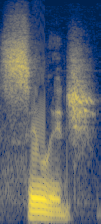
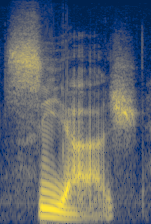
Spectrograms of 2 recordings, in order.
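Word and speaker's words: sillage: When it comes to the they I was saying it wrong in the first video. I said silage but I found out that it's seage.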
